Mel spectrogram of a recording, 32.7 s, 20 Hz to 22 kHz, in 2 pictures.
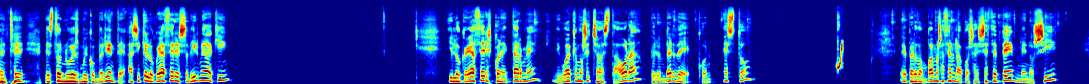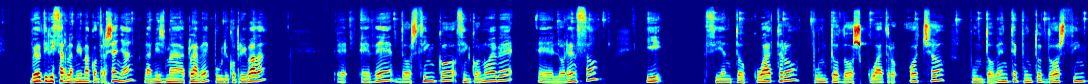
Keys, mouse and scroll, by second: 1.8-3.1 typing, 5.6 Return, 8.1 ctrl+p, 10.0 alt+b, 10.3 alt+b, 10.7 alt+b, 11.1 alt+b, 12.5 alt+g, 14.7 ctrl+c, 15.6-20.2 typing, 21.6-22.9 typing, 24.6-32.6 typing, 27.3 Tab.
